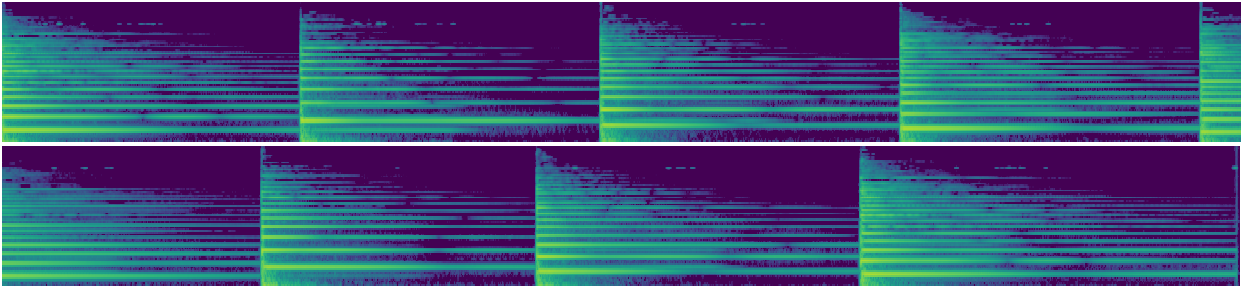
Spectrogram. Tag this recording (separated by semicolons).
minor; stacked; dorian; d; thirds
